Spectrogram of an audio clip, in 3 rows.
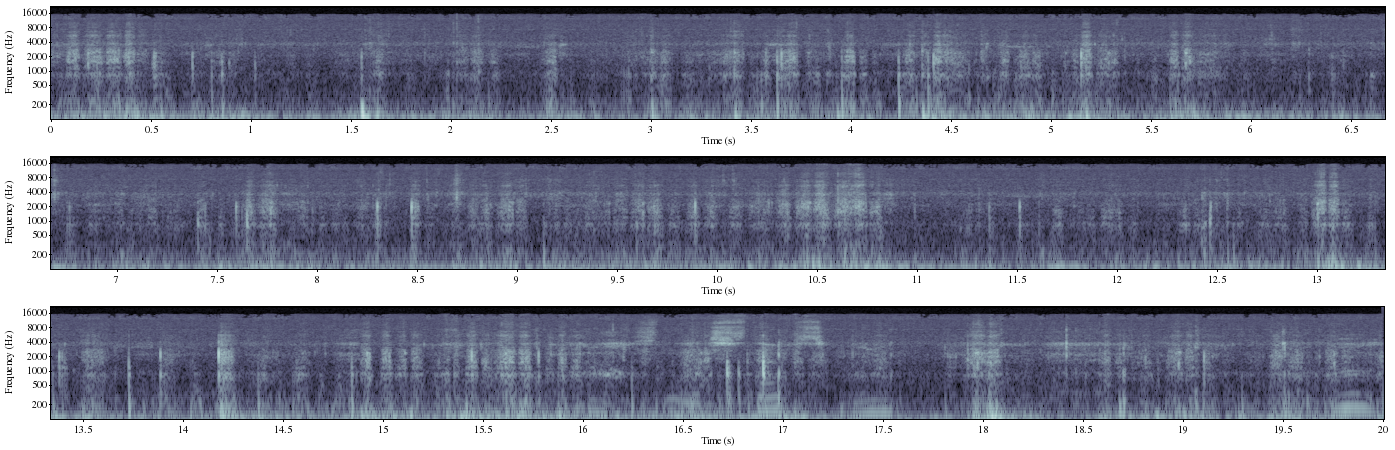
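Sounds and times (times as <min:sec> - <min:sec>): wind rumble on microphone: 0:00.0 - 0:20.0
heavy breathing: 0:18.0 - 0:19.0.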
